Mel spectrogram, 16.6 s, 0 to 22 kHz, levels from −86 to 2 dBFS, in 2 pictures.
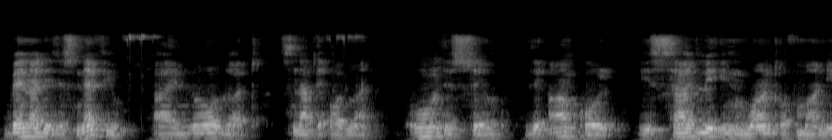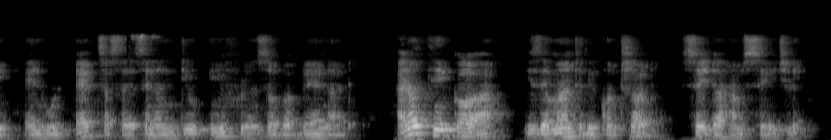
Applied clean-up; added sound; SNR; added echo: neural separator model SepFormer DNS4.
